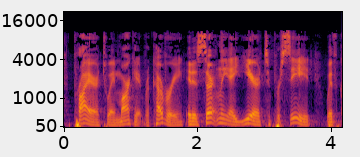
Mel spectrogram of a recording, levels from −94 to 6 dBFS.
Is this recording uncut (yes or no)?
no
